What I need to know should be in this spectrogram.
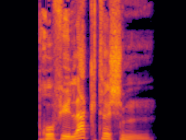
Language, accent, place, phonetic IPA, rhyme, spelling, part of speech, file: German, Germany, Berlin, [pʁofyˈlaktɪʃm̩], -aktɪʃm̩, prophylaktischem, adjective, De-prophylaktischem.ogg
- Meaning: strong dative masculine/neuter singular of prophylaktisch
